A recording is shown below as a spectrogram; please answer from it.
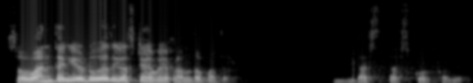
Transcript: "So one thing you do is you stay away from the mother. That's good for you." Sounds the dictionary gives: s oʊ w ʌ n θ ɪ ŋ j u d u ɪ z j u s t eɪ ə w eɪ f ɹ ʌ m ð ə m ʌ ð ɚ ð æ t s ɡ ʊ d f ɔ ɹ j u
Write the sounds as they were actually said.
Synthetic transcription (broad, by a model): s oʊ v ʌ n t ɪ ŋ j u d u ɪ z j u s t eɪ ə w eɪ f ɹ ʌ m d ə m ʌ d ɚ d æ t s ɡ ʊ d f ɔ ɹ j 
